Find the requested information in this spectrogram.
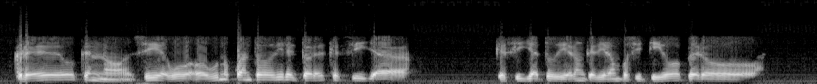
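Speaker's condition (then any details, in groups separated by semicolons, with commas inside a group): No condition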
